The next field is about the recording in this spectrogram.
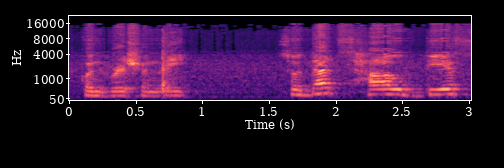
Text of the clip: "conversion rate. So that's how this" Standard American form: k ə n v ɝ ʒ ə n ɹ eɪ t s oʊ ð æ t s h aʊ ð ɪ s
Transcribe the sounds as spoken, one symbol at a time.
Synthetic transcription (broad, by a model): k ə n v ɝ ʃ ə n l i s oʊ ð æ t s h aʊ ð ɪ s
